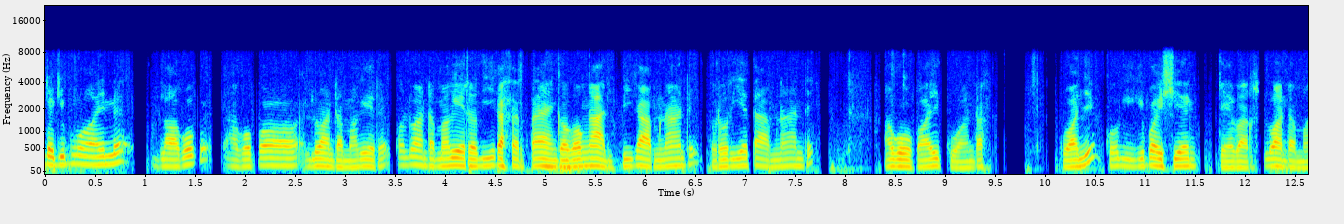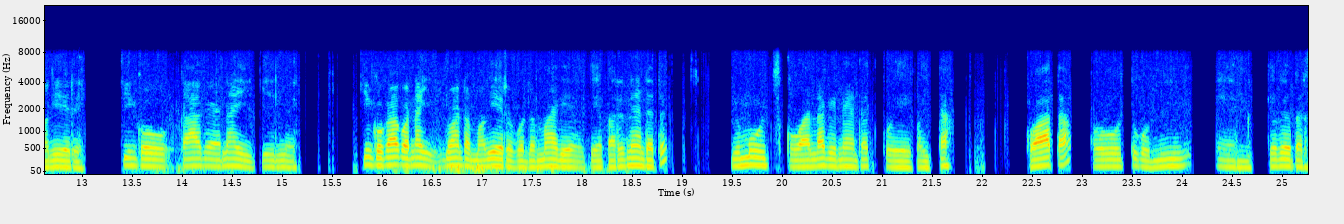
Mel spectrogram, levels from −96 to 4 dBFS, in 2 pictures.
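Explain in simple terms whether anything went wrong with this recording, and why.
Two things went wrong, and both last from start to finish.

A rough, gritty fuzz rides along with the speech the whole way through, getting coarser in the quieter moments and thinning to a sputter as sounds fade out. This is low bit depth without dither. The sound was likely stored with too few steps, about what 8 bits allows, and each value was simply rounded to the nearest step. That rounding error follows the speech instead of staying a steady hiss, so it sounds like grain stuck to the voice.

The speech also sounds muffled and slightly hoarse, with a faint robotic edge, and there is no crisp sparkle above about 8.6 kHz. This is Opus voice compression, in the mode built for talking. To save space, it stops keeping the highest frequencies and describes the voice's underlying buzz only roughly. That rough description is what makes the voice sound dull and a little machine-like.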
